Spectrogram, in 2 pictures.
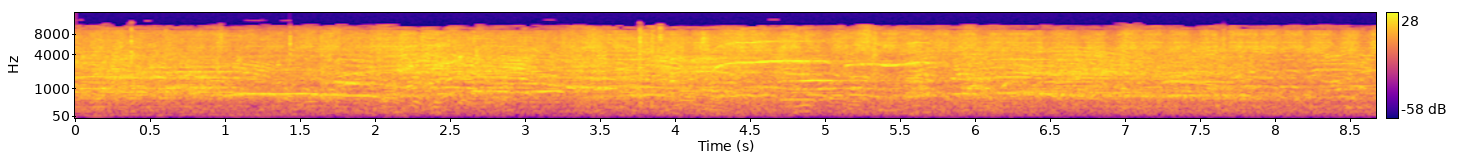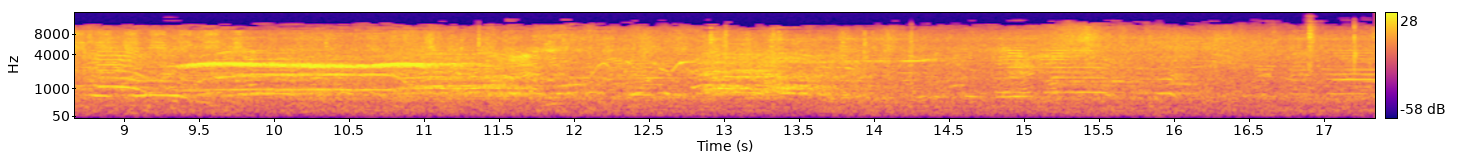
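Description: Large crowd of spectators at a swimming stadium calling out and chattering, many voices overlapping, with one higher call held for about two seconds near the middle. The crowd noise gradually dies down toward the end as the swimmers get set for the start.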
